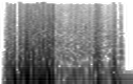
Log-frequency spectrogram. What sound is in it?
glitch and static type sounds from either moving the microphone roughly or some program ticking off my audacity
static, digital, glitch, electronic, noise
